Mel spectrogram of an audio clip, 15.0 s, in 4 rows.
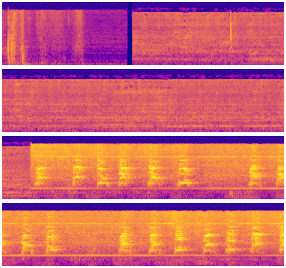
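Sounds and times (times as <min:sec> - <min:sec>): vacuum cleaner motor whine: 0:01.8 - 0:15.0
puppy yapping: 0:07.9 - 0:12.2, 0:12.8 - 0:15.0.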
